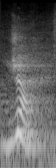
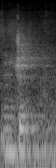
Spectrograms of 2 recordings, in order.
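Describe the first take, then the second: First: The consonant sound has a vowel added after it. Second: The consonant sound ends without any added vowel. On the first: The speaker calls it wrong. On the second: The speaker calls it right.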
